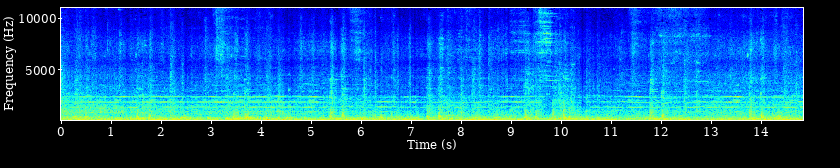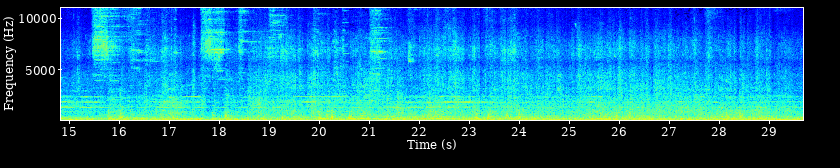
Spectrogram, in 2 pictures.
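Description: Double-stack container train of well cars rolling past close by: steel wheels rumbling and clicking over the rail joints, with faint clanks from the cars and a few steady high-pitched tones over the noise.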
